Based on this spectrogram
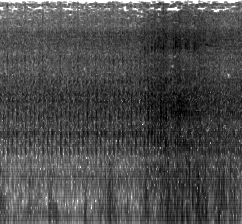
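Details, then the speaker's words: Diesel engine idling after the turbo actuator was rewound, started on the first crank with no check engine light. Steady, even clatter with no misses or hunting. Engine sounds good. Normal idle. "Ang ganda ng tunog ng engine."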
